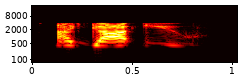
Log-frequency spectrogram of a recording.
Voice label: Voices Heal Female

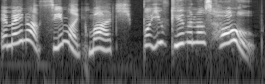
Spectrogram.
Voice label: Voices Speech Girl; Maze-Girl

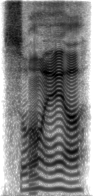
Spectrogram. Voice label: warrior conversation emotion question

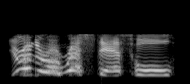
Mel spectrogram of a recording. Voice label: Voices Order To Surrender Male

